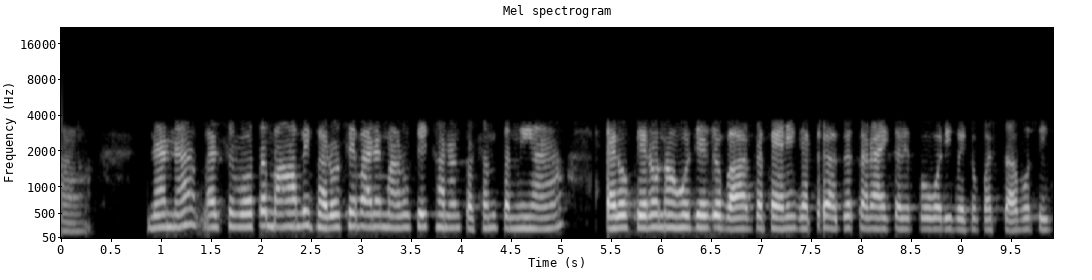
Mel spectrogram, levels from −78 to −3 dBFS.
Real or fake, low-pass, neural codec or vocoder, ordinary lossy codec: fake; 3.6 kHz; codec, 16 kHz, 4 kbps, FreqCodec, larger model; Opus, 24 kbps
